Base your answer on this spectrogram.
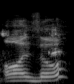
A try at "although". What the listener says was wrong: No, you're pronouncing with an H. Although. Not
